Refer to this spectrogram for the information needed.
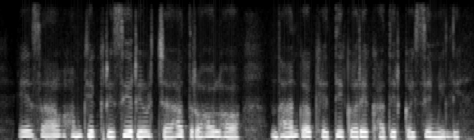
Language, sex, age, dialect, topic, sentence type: Bhojpuri, female, 25-30, Western, banking, question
